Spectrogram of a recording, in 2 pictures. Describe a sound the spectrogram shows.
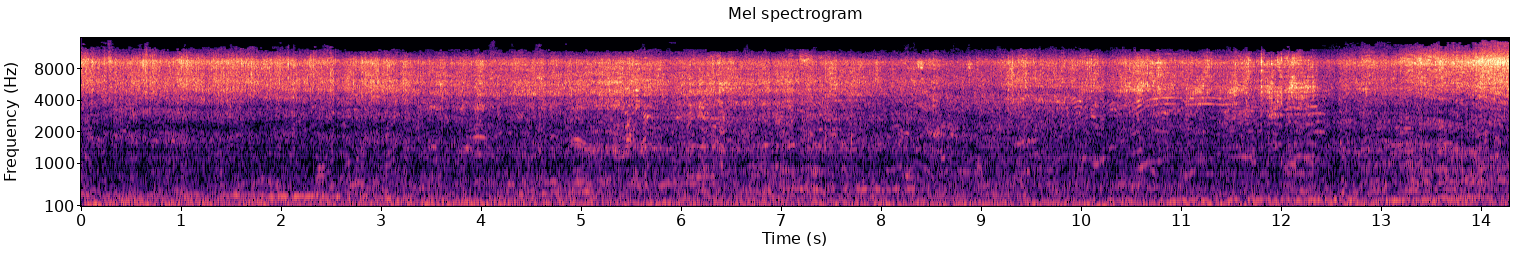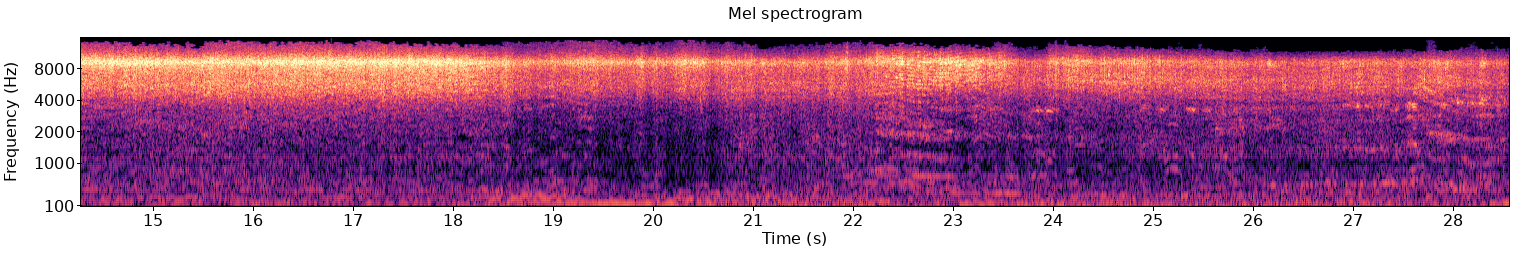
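Race car engines roar loudly as cars speed around a dirt track.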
